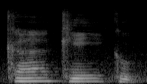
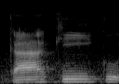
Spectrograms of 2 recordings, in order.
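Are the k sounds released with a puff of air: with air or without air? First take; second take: with air; without air. First: The k sounds have a puff of air. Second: The k sounds have no puff of air. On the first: This is how a native Arabic speaker would say it. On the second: This is the ordinary local way of saying it. "kita orang Indonesia mengatakan kakiku, kakiku, itu tanpa ada napas yang keluar"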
